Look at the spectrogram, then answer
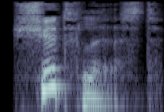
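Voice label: "shitlist", British English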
